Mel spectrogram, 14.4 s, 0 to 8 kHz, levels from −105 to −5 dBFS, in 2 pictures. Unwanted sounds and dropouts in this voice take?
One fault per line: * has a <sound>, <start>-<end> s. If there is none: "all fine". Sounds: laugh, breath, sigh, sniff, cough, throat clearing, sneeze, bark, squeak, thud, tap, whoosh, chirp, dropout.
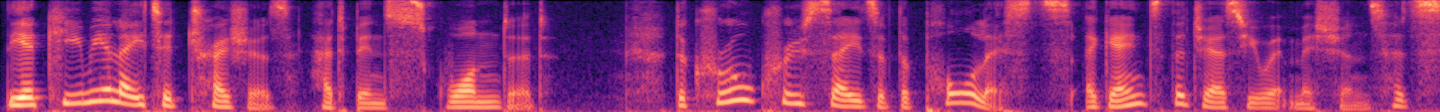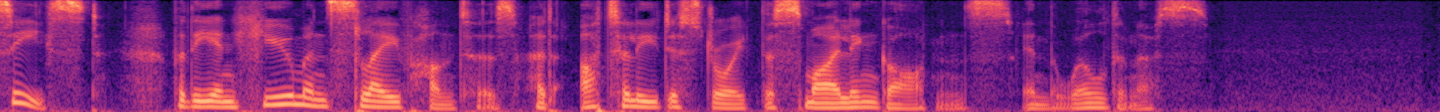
all fine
